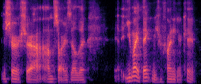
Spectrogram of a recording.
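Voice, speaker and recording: A man's voice: low voice, moderate pace, creaky, fairly bright tone, husky, exaggerated voice. A man playing a lovesick, bitter circus clown with a hesitant, stammering delivery, old radio style. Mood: wounded. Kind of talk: 1940s radio acting.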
